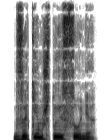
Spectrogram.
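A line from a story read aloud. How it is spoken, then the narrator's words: Angry reply. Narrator (Russian): также сердито ответила она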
